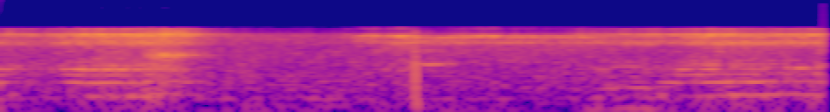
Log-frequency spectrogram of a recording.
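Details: Adult man (Scott) snoring in his sleep, keeping the person recording awake: rough, rattling breathing over a few seconds with a snort midway, steady room hiss: snoring.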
